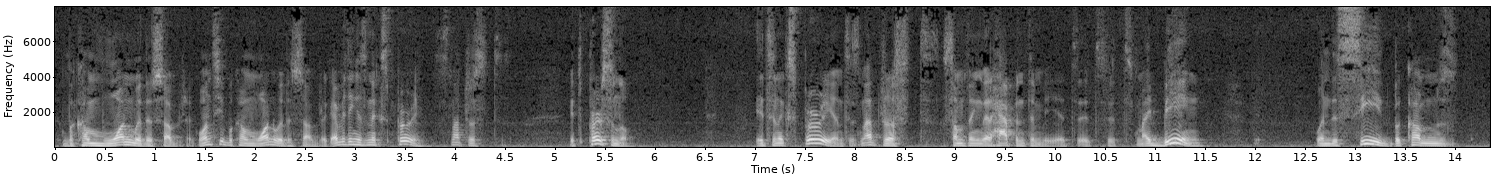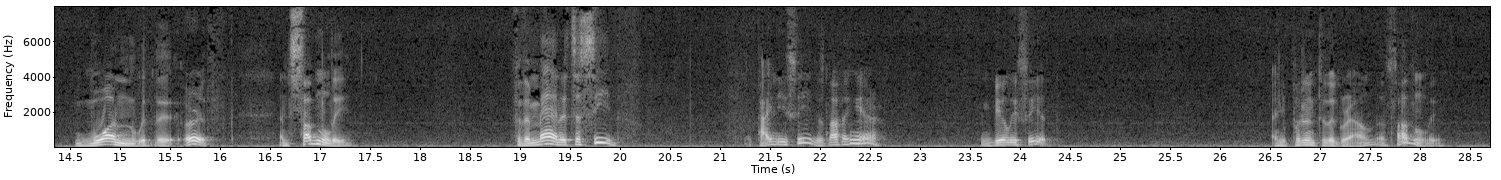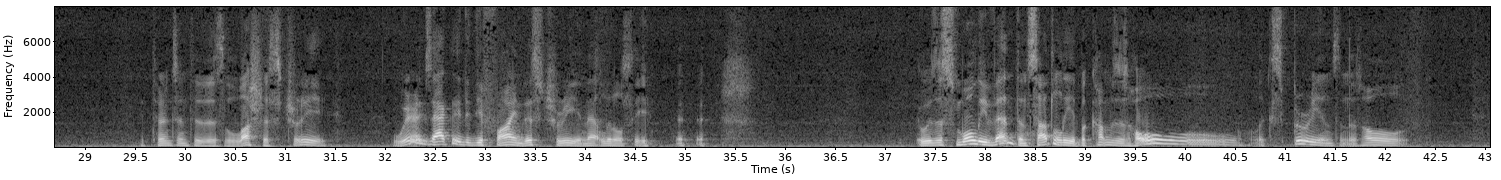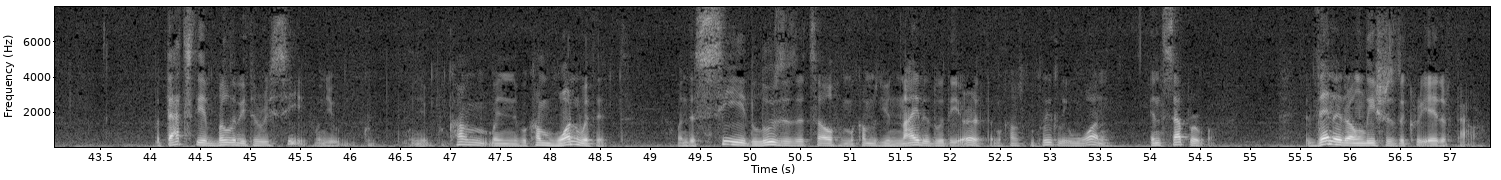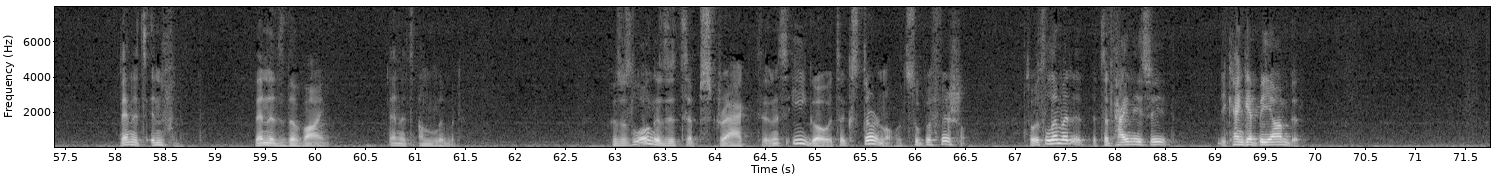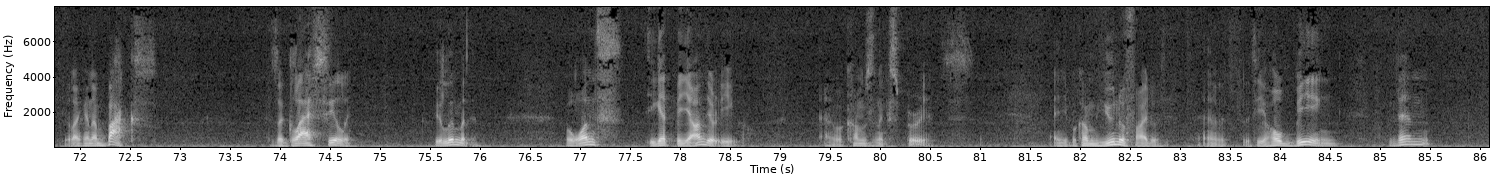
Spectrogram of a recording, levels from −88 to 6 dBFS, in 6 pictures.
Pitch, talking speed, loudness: 95 Hz, 150 wpm, -15 LUFS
